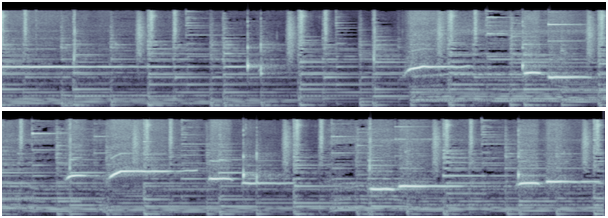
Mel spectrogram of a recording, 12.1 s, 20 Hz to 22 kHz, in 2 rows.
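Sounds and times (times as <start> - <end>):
whistle-like synth melody: 0.0 - 2.6, 4.0 - 12.0
light beat: 0.0 - 12.0
chiming chords: 4.5 - 11.8.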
